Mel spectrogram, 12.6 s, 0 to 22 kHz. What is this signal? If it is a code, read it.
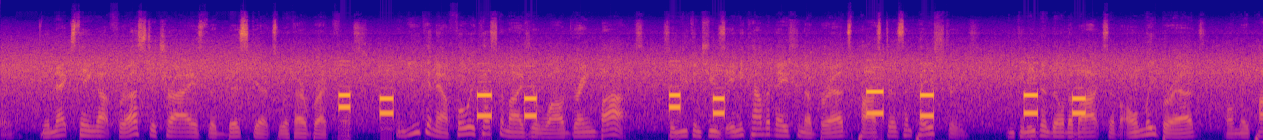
DTMF, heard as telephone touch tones, dialled by hand, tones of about 130 ms, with speech in English. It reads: 04 21 04 62 54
